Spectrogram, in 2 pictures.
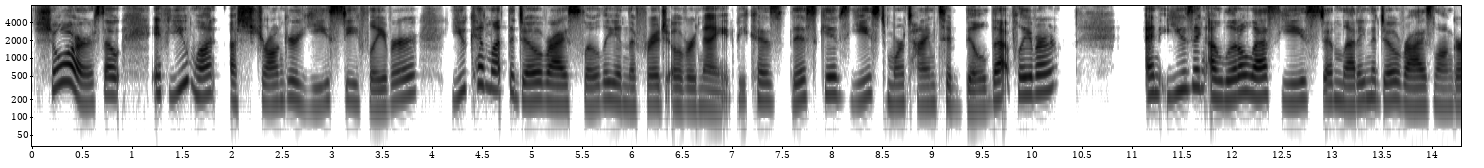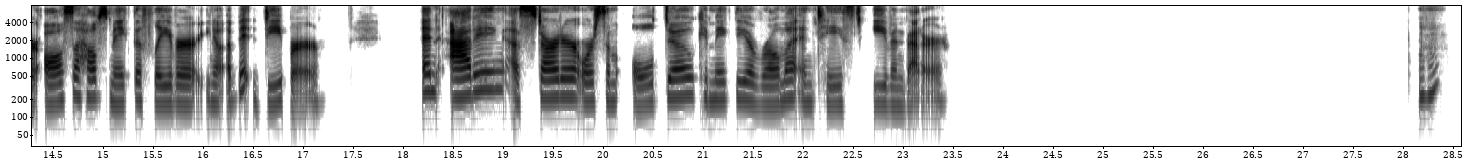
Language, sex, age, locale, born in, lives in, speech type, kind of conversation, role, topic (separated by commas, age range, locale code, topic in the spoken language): English, female, 35-39, en-US, United States, United States, read, expert-assistant, expert, How does yeast make bread rise?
